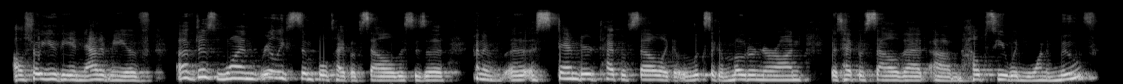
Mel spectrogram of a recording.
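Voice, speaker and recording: Amid audible room echo, a woman speaks at a fairly quick pace with a dark, mellow tone and fairly high pitch, her loudness very even and her pitch varying in an ordinary way. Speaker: neuroscientist speaker. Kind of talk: conference talk. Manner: fast; animated.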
